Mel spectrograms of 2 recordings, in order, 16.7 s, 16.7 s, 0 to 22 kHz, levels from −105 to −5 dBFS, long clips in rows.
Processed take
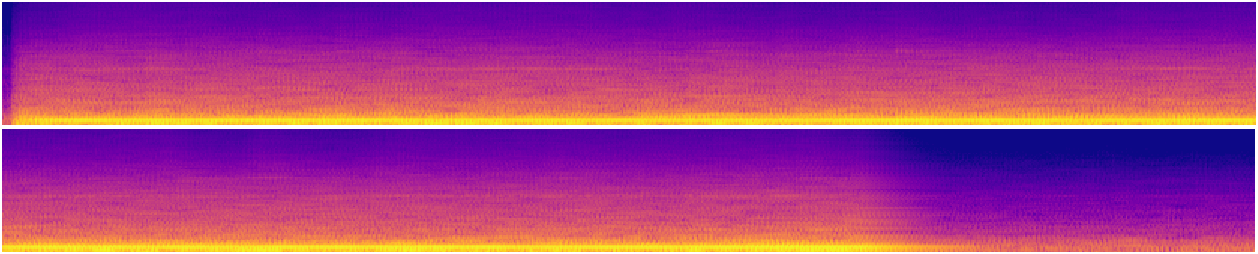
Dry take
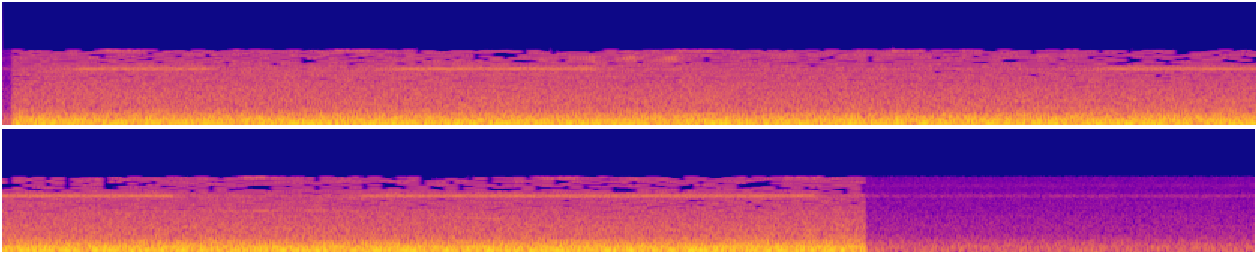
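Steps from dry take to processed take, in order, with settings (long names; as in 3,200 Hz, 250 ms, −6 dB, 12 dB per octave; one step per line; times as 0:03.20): running median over 41 samples
high-shelf EQ 4,500 Hz −9 dB
flutter between parallel walls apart 5.7 metres, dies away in 1.4 s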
